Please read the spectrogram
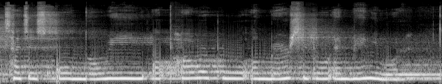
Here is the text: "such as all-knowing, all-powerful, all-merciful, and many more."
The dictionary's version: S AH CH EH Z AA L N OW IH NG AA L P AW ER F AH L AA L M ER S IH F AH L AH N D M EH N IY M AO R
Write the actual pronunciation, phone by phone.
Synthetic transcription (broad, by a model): S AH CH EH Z AA L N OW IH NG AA P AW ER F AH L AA M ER S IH P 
